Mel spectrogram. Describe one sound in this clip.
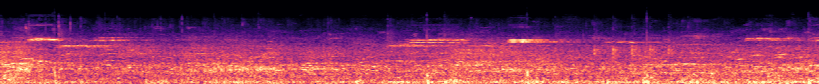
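A volleyball thuds as a player bounces it.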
